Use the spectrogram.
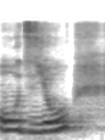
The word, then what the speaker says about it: OHDIO: Puis j'ai même découvert, Radio-Canada a fait une application de méditation qui s'appelle Audio. Là, je l'écrirai dans la description parce que ça s'écrit OHDIO.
